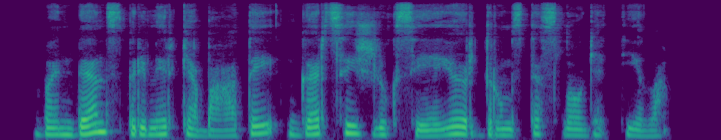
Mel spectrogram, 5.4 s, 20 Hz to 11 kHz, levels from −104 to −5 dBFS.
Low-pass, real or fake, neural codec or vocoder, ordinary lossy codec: 9.9 kHz; fake; vocoder, 44.1 kHz, 128 mel bands every 512 samples, BigVGAN v2; Opus, 64 kbps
